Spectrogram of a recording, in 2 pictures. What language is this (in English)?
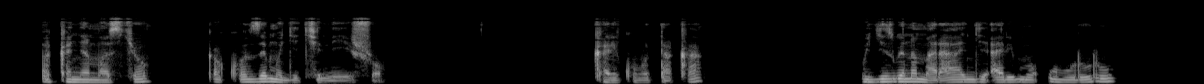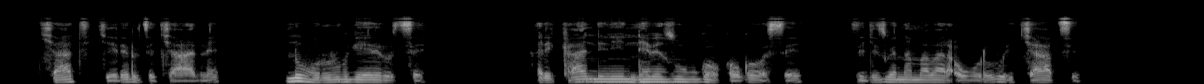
Kinyarwanda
